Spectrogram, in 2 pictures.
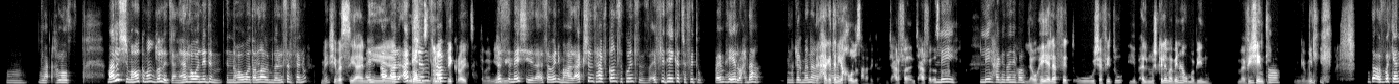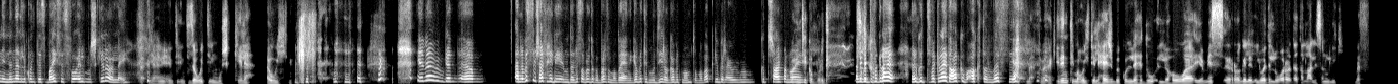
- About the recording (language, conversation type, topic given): Arabic, unstructured, إيه أهم درس اتعلمته من غلطاتك في حياتك؟
- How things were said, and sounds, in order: in English: "two wrongs do not make right"; in English: "الactions have"; in English: "الactions have consequences"; tapping; unintelligible speech; chuckle; in English: "spices"; other background noise; chuckle; laugh; laughing while speaking: "يعني أعمل إيه بجد؟"; laugh; laughing while speaking: "أنتِ اللي كبّرتِ"; tsk; laugh; in English: "miss"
